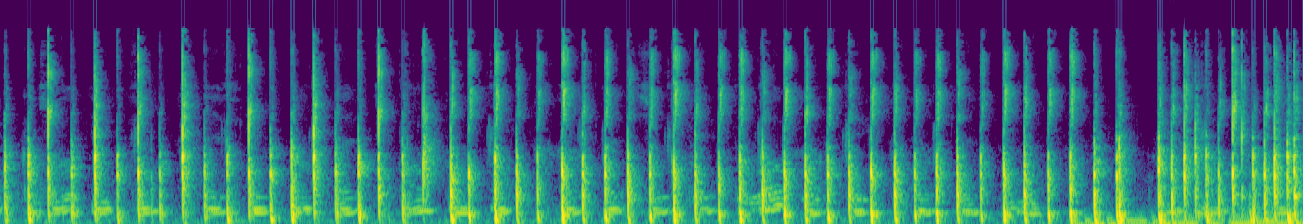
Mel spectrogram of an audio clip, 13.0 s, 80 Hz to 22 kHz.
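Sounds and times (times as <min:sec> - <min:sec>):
tap shoes on wooden board: 0:00.0 - 0:13.0.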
